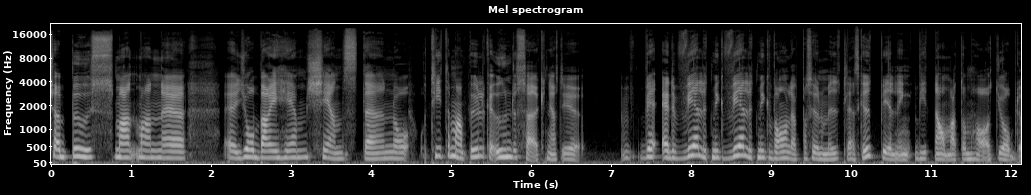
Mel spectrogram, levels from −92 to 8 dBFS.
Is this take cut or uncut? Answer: cut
